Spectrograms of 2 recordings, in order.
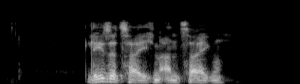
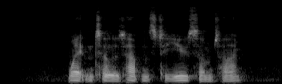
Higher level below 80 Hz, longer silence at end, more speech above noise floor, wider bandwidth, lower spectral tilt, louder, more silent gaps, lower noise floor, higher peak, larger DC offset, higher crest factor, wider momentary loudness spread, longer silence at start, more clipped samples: first, -58 dBFS vs -76 dBFS; first, 0.8 s vs 0.4 s; first, 68 dB vs 36 dB; second, 8.2 kHz vs 15.5 kHz; about the same, -4.5 dB/octave vs -4.5 dB/octave; first, -18 LUFS vs -30 LUFS; neither; first, -86 dBFS vs -66 dBFS; first, -2 dBFS vs -10 dBFS; neither; about the same, 18 dB vs 20 dB; about the same, 7 LU vs 6 LU; first, 0.9 s vs 0.7 s; neither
